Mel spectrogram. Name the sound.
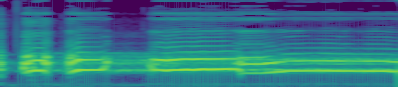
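rooster crowing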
